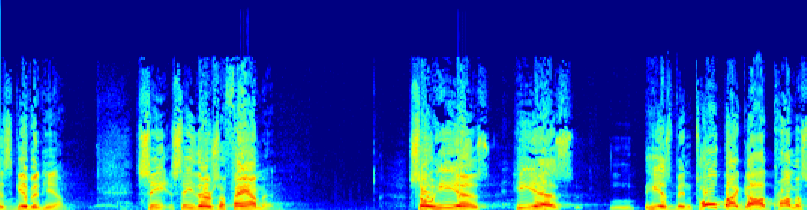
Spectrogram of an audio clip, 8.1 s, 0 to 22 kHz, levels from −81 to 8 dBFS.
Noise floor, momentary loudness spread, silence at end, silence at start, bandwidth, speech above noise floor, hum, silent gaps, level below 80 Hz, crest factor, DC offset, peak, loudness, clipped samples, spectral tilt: -63 dBFS; 16 LU; 0 s; 0 s; 16 kHz; 52 dB; none; none; -46 dBFS; 12 dB; under 0.1%; 0 dBFS; -10 LUFS; under 0.1%; -2 dB/octave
